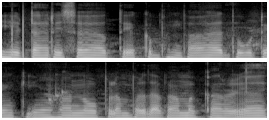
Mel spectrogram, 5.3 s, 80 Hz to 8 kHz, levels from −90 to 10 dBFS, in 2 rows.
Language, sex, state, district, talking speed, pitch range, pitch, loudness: Punjabi, male, Punjab, Kapurthala, 180 wpm, 120-130 Hz, 125 Hz, -21 LUFS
